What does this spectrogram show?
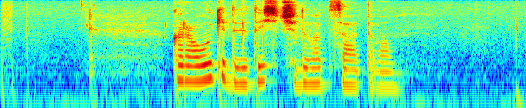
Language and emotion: Russian, neutral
